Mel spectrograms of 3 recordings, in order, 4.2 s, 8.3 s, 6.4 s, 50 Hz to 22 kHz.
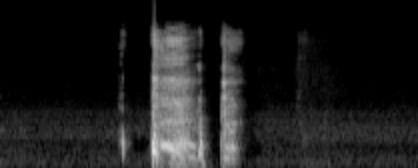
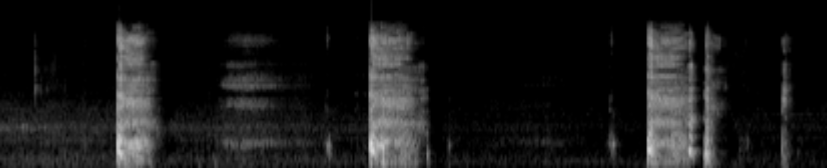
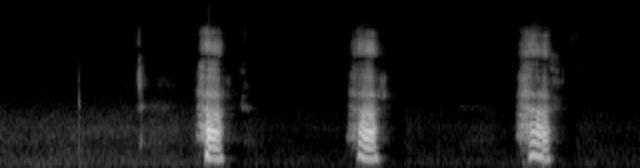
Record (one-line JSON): {"cough_length": "4.2 s", "cough_amplitude": 32768, "cough_signal_mean_std_ratio": 0.26, "three_cough_length": "8.3 s", "three_cough_amplitude": 31261, "three_cough_signal_mean_std_ratio": 0.22, "exhalation_length": "6.4 s", "exhalation_amplitude": 30603, "exhalation_signal_mean_std_ratio": 0.24, "survey_phase": "alpha (2021-03-01 to 2021-08-12)", "age": "18-44", "gender": "Female", "wearing_mask": "No", "symptom_cough_any": true, "symptom_shortness_of_breath": true, "symptom_fatigue": true, "symptom_fever_high_temperature": true, "symptom_headache": true, "smoker_status": "Never smoked", "respiratory_condition_asthma": true, "respiratory_condition_other": false, "recruitment_source": "Test and Trace", "submission_delay": "2 days", "covid_test_result": "Positive", "covid_test_method": "RT-qPCR"}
